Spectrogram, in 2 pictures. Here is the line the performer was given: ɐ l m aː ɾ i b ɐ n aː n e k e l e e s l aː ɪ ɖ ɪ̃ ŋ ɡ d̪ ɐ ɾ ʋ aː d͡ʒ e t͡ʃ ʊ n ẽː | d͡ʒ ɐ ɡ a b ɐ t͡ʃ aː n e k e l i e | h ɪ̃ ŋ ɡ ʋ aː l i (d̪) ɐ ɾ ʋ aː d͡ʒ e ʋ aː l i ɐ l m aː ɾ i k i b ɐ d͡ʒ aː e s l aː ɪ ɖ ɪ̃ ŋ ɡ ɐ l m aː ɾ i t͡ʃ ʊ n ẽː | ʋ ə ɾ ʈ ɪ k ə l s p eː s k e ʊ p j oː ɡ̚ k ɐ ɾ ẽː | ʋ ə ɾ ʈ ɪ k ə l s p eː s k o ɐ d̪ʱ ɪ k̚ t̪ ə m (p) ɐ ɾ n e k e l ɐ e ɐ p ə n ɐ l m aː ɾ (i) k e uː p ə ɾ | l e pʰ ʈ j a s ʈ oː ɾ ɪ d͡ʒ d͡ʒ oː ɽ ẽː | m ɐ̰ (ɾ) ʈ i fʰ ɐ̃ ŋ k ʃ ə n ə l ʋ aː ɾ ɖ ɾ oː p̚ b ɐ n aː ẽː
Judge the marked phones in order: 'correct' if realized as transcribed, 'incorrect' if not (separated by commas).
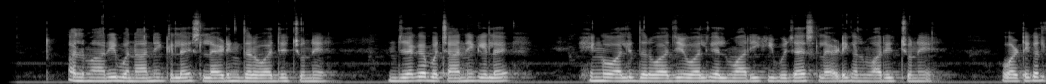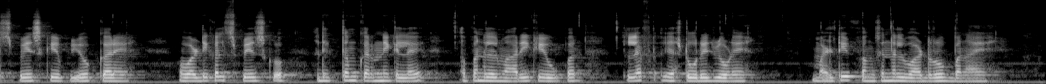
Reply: correct, incorrect, correct, incorrect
